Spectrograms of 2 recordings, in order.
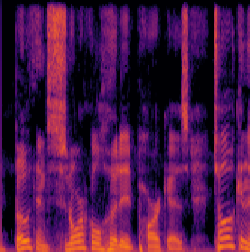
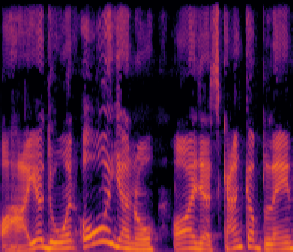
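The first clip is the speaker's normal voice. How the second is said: chatty, put-on Wisconsin accent; 5 semitones higher than usual. Discussing a movie, the speaker mimics how people there talk, imitating how people sound. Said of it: "people just walk around sounding like that".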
